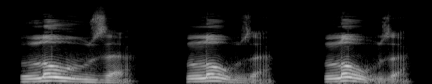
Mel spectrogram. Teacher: U, semivogal. O som do U é mais baixo.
